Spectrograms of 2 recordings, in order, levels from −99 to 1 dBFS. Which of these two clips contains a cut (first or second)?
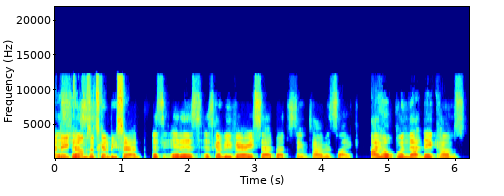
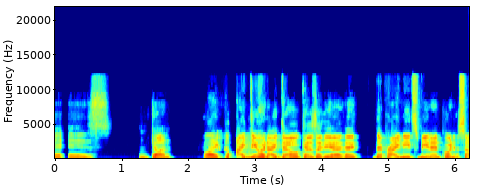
second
